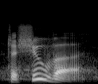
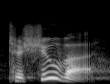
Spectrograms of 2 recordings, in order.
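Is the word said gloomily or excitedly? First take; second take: excitedly; excitedly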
